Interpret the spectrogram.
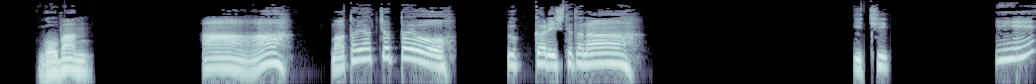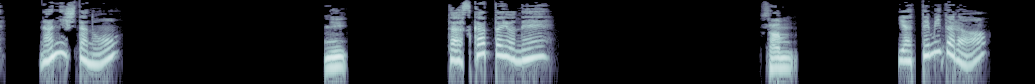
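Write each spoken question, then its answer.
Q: ああ、またやっちゃったよ。うっかりしてたな。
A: 1: 何したの?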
